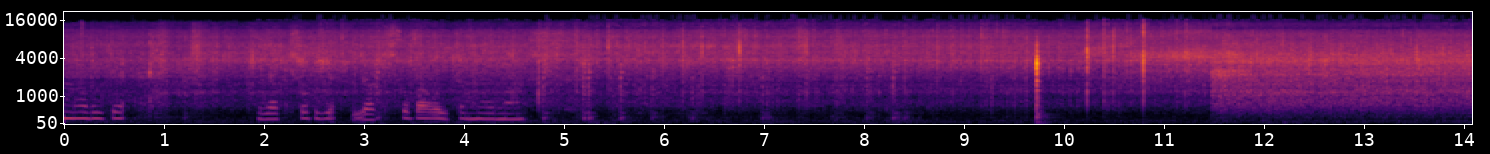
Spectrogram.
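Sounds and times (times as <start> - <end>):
food sizzling in a frying pan: 0.0 - 14.0
utensil clacking on pan: 4.7 - 8.6.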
